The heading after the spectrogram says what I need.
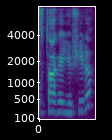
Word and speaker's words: Masataka Yoshida: Masataka Yoshida?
